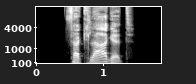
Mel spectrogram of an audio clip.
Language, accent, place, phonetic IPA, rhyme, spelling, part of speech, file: German, Germany, Berlin, [fɛɐ̯ˈklaːɡət], -aːɡət, verklaget, verb, De-verklaget.ogg
- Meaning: second-person plural subjunctive I of verklagen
